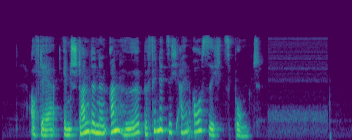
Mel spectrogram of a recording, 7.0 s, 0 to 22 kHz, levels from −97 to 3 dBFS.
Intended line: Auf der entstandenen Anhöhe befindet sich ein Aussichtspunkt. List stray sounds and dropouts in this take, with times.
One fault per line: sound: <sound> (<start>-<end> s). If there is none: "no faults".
no faults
